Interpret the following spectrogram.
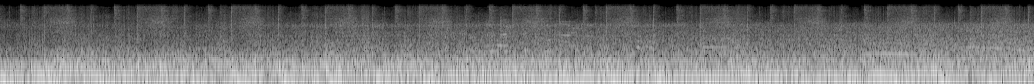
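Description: Steady, loud engine and propeller noise heard inside the cabin of a small high-wing jump plane, with a constant low drone.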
